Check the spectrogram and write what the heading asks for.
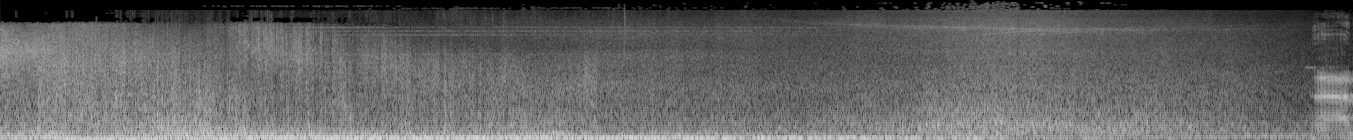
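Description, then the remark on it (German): A deafening explosion of a ship blowing apart after a chain reaction of explosions spread through it, bursting out as a dense, roaring wall of noise with heavy low rumble, holding loud for several seconds before slowly fading toward the end. No voices. “Schließlich riss das Schiff mit einem grellen Blitz auseinander und verschwand im leuchtenden Kugelball einer ohrenbetäubenden Explosion.”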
